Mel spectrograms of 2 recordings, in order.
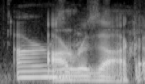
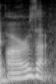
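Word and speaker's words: Arrazaaq: It's A-R-R-A-Z-A-A-Q. – Arzak. Okay. – Yeah, Arzak.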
